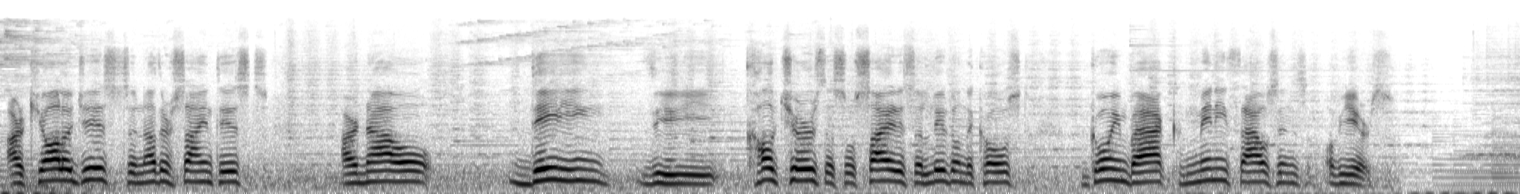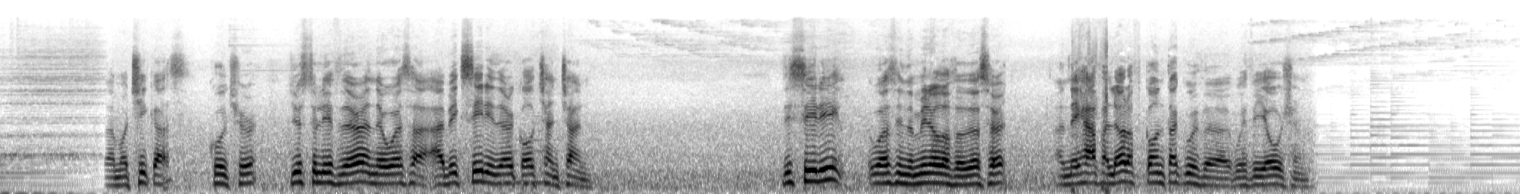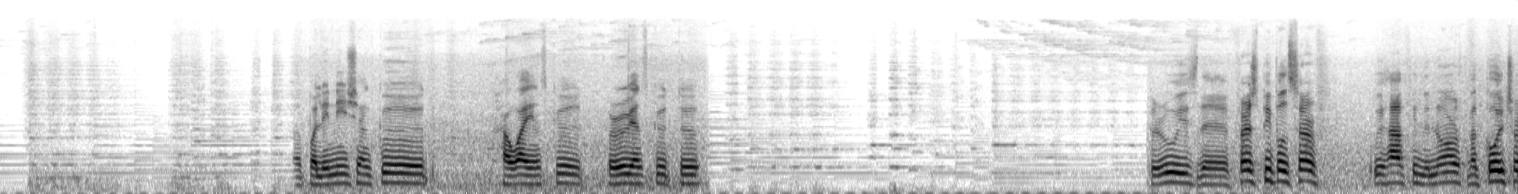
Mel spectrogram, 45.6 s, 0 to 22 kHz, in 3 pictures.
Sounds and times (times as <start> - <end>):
Music: 0.0 - 24.6, 26.0 - 45.5
Speech: 0.1 - 2.7, 3.4 - 4.3, 5.1 - 10.2, 10.8 - 13.9, 16.3 - 21.1, 23.0 - 28.3, 33.4 - 34.7, 35.4 - 37.4, 41.9 - 45.5.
